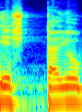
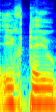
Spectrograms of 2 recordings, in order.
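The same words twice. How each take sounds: First: इष्टयो with a sibilant before the ट; correct sibilant pronunciation. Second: इष्टयो with k or kh replacing the sibilant; kh-variant pronunciation. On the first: Teacher shows the rule to students, इष्टयो said as "ish-tayo". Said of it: "उसका उच्चारण होगा स". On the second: Teacher voices the students' expected reading, इष्टयो said as "ikh-tayo". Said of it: "इस स को तो ख बोलता". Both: Shown as a demonstration.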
